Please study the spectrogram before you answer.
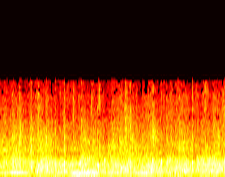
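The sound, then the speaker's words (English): Audience applause at a live event in Calgary, welcoming a speaker to the stage. Steady, dense clapping from a crowd continues evenly throughout. “So please, let's give Karen a real warm Calgary welcome.”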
